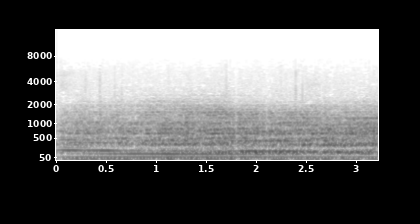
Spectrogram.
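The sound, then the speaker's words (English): A steady, low droning hum of a distant airplane motor as the plane circles to land into the wind, holding an even level throughout with no voices. “Then, from the distance, came the hum of an airplane motor.”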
